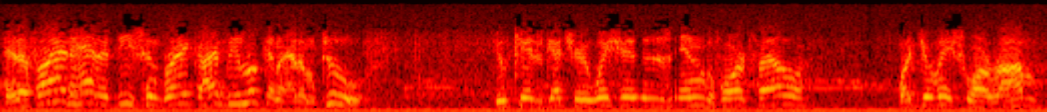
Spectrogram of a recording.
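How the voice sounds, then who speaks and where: Bossy folksy desert dad, high-pitched. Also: male voice, normal speed, pushed and bright. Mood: grumbling, needling. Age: middle-aged. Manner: folksy rural grammar, needling and bossy. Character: greedy, bossy, folksy father running a desert gas stop. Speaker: actor in a radio drama. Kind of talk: 1950s radio acting. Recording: muffled noisy vintage radio recording.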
